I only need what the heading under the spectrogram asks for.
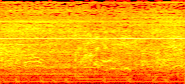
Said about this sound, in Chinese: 如法炮制，强力吹风机登场。好家伙，还是吹的热风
